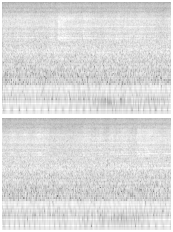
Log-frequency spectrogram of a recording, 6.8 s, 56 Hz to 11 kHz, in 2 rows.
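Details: 2000–2004 Subaru Outback 2.5 L 4-cylinder boxer, just after power steering pump replacement, reservoir overfilled: smooth, even idle with a steady low hum and no whine, knock or groan; no leaks, normal idle.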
